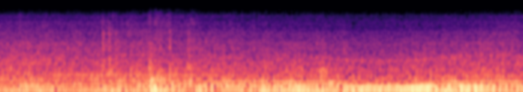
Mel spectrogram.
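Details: A vehicle engine hums and revs at low pitch throughout a safari drive, with no animal voice audible.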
